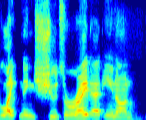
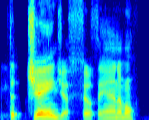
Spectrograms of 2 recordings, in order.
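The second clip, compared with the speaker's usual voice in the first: low, slow, wicked grinning gloat; 4 semitones lower than usual. Voicing a player character addressing a foe during combat: wicked grin. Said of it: "with a wicked grin on his face".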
